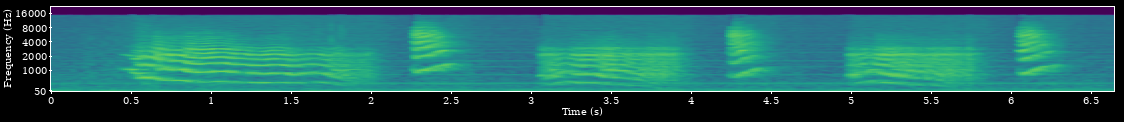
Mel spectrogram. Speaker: all right so we're inside the closet and you can you can hear that nice squeak that's lovely right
